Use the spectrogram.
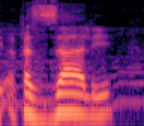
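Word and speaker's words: Ghazzali: Some say his name is actually Ghazali with a shadda from Ghazal, which is a carder of wool, which is what his father did.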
